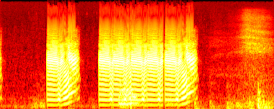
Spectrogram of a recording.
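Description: Three loud, buzzy farts in quick succession, the middle one long and rippling, with no talking; faint rustling noise trails off afterward.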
